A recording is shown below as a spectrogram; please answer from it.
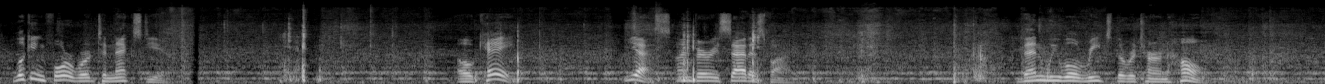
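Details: Buzzing of wild bees around dark honeycombs at a final forest honey harvest of the season, with a continuous hum and frequent loud, swerving fly-by buzzes, plus a few sharp knocks.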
